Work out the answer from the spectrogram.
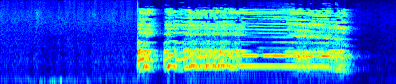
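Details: Rooster crowing, linked to Peter's denial on Maundy Thursday: after a low, murmuring start, a loud, harsh crow bursts out, holds a long strained tone for about two seconds and then cuts off.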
